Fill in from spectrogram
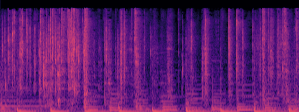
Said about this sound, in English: So I'm just gonna cut a water bottle in half. I'm gonna use the top half of the water bottle as my funnel.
